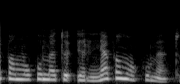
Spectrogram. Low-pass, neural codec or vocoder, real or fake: 5.4 kHz; none; real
